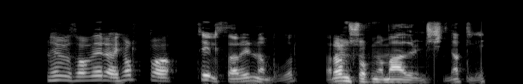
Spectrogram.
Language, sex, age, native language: Icelandic, male, 30-39, Icelandic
